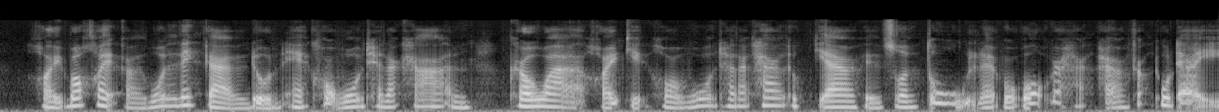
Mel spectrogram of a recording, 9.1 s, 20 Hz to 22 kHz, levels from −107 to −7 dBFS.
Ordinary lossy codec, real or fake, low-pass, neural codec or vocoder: none; fake; none; autoencoder, 22.05 kHz, a latent of 192 numbers a frame, VITS, trained on many speakers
